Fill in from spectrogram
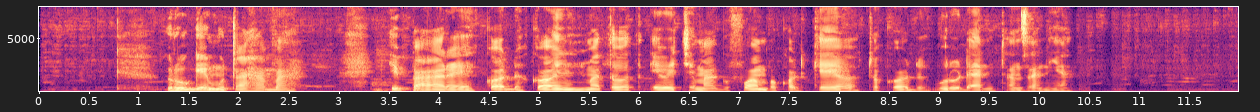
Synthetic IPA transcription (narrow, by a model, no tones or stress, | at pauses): ɾuɡemʊtaɦaba | ɪpaɾɛkɔdkɔɲmat̪ot̪ewet͡ʃemaɡfwambɔkɔdkɛjɔtɔkɔdɡuɾudantʰanzanɪa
